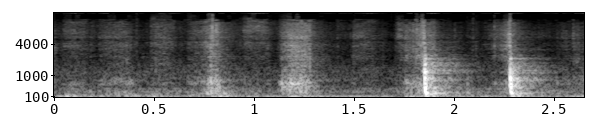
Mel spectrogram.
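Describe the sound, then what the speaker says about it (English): A knife chops an onion on a cutting board: a few soft, muffled chops, then two sharp, loud cuts near the end. No one speaks. "You're first going to chop your ends off."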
